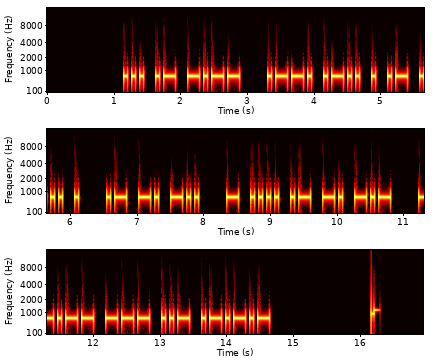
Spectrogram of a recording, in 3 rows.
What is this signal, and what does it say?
Morse code, heard as a keyed tone, about 20 wpm, 700 Hz. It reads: SAY PLEASE AND THANK YOU.
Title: Easy Sentences with Hints - 20wpm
